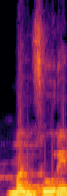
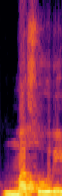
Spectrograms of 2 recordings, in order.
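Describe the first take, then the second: First: मंसूरी with an added n, "man-soo-ree"; मंसूरी starting with "man"; wrong pronunciation. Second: मसूरी without any n, "ma-soo-ree"; मसूरी starting with open "ma"; correct pronunciation. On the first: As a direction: sound an n before the s in मंसूरी. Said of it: "मंसूरी नहीं होता". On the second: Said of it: "मसूरी होता है". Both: Shown as a demonstration.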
